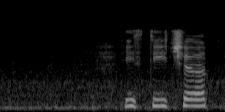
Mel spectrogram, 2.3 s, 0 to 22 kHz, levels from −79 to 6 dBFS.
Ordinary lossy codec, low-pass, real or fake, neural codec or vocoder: none; 7.2 kHz; fake; vocoder, 22.05 kHz, 80 mel bands, HiFi-GAN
